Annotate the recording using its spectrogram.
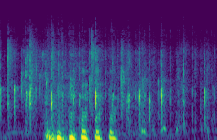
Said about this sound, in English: She's a good translator because I speak long sentences and she remembers everything. It's not easy. You give her a little applause.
